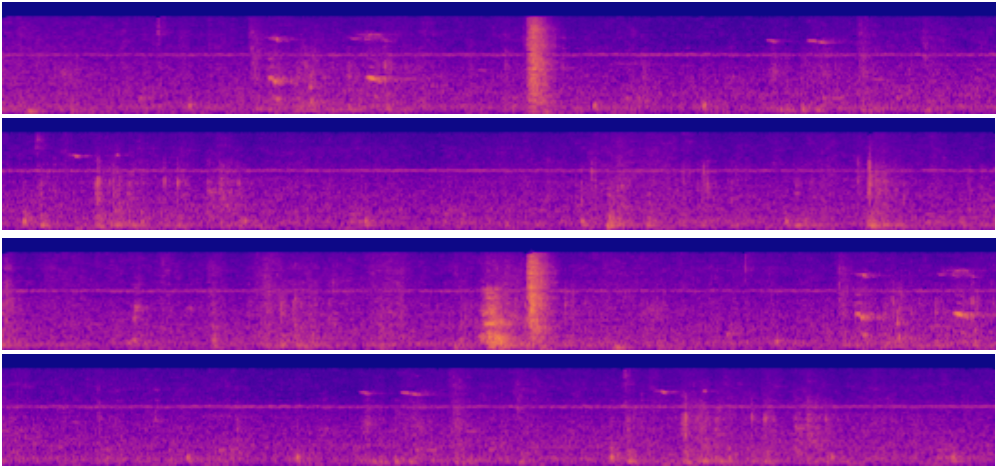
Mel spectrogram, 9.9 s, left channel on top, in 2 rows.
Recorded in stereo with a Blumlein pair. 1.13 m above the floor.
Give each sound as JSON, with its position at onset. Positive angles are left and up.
{"t": 2.6, "sound": "crumpling", "azimuth_deg": -50, "distance_m": 1.6}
